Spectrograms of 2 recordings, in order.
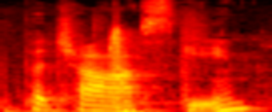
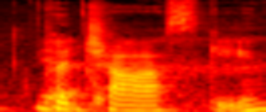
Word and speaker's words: Podczaski: think that you know pachowski but you so it's like just think polish right yeah cz goes Chuck and then ski like the cha yeah why we're saying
